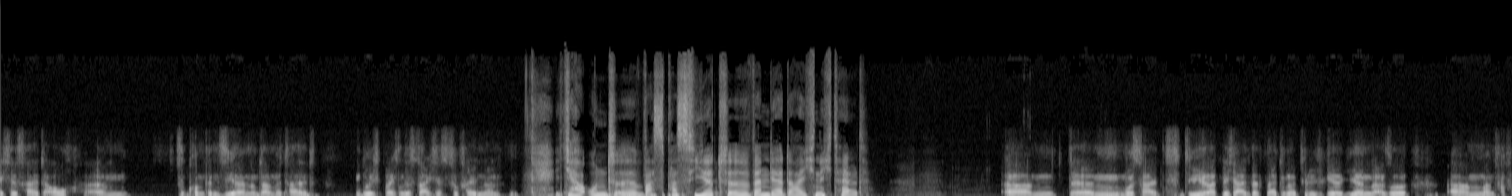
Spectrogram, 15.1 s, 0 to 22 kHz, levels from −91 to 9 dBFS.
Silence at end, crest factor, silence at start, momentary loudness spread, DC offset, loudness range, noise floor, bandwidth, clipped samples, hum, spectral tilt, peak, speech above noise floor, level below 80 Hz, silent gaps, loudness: 0.1 s; 16 dB; 0 s; 12 LU; under 0.1%; 6 LU; -66 dBFS; 16 kHz; under 0.1%; none; -5.5 dB/octave; -8 dBFS; 42 dB; -58 dBFS; none; -25 LUFS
